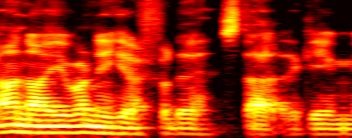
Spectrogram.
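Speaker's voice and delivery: plain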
